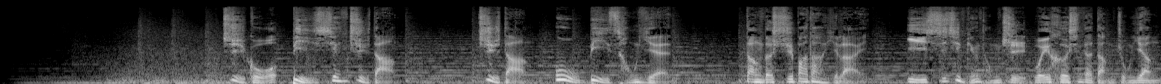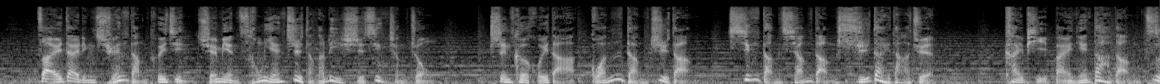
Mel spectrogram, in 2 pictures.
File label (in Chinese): 男 党政专题 宣传大气; 以“三个自觉”从严治党 党政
